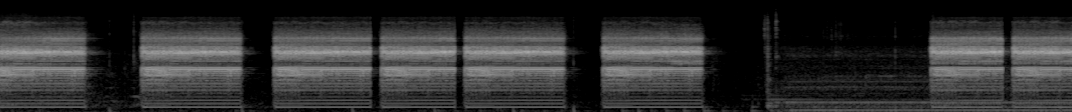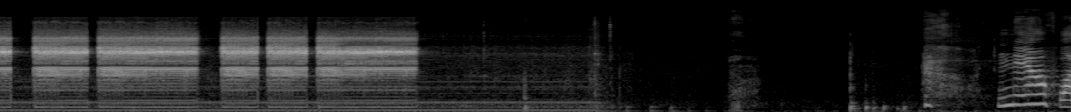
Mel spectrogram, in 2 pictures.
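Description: Nurse call buzzer in a hospital-set play, a loud electronic tone sounding in repeated bursts of about a second each, two clusters with short gaps, then a lower steady hum and a voice speaking near the end.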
